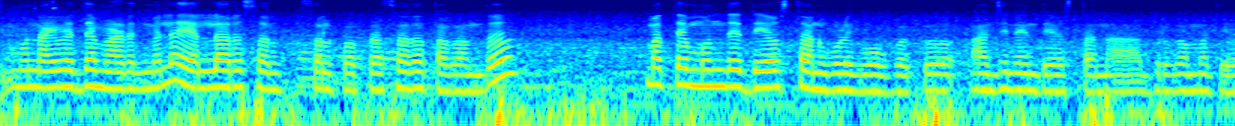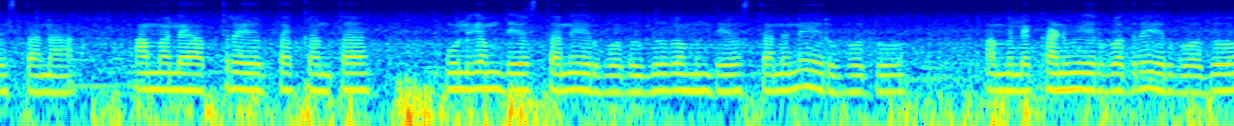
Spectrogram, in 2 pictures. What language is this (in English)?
Kannada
